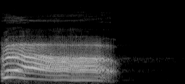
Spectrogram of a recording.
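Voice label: Turkish death voice; bloom minigame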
